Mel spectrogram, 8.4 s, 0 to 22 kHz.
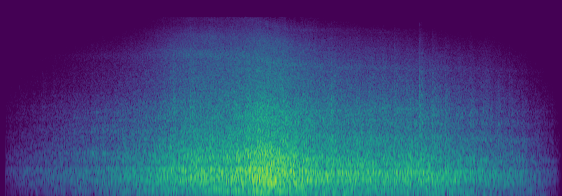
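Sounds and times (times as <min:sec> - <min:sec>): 
train passing: 0:00.2 - 0:08.3.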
